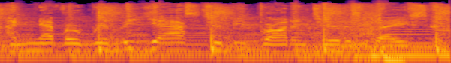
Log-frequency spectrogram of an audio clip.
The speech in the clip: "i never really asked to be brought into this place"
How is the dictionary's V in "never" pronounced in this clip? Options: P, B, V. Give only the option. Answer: V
